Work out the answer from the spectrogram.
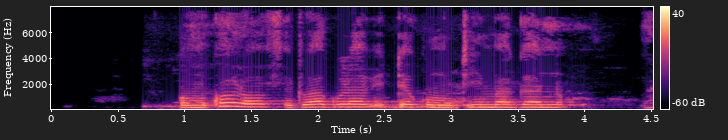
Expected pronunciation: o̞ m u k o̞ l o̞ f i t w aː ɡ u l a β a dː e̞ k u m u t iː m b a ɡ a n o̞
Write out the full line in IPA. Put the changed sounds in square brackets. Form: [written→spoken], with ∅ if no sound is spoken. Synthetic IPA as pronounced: o̞ m u k o̞ l o̞ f [i→e] t w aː ɡ u l a β [a→i] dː e̞ k u m u t iː m b a ɡ a n o̞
